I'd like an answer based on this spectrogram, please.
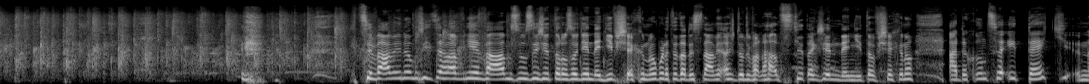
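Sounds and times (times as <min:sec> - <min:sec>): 
audience applause: 0:00.0 - 0:05.9
laughter: 0:01.3 - 0:04.8, 0:07.5 - 0:08.9
speech: 0:02.4 - 0:10.8.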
